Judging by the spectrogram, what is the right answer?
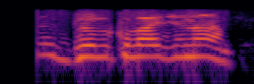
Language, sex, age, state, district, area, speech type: Kashmiri, male, 18-30, Jammu and Kashmir, Shopian, rural, conversation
